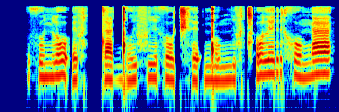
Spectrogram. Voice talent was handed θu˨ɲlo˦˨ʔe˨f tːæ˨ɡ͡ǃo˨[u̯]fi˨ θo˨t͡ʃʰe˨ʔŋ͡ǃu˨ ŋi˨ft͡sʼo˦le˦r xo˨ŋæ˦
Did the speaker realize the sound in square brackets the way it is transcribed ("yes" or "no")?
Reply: no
